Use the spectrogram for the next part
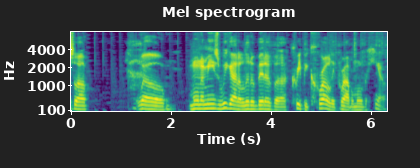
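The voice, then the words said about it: Really calm voice. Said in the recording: “saying in a really calm voice”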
